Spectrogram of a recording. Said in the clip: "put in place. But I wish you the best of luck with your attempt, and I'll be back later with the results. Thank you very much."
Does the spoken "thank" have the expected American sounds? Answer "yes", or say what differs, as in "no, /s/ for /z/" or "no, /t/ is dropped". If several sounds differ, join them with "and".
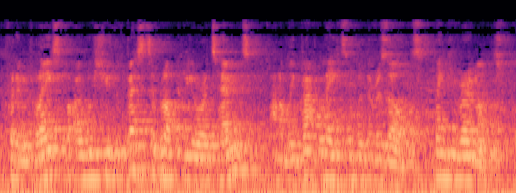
yes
